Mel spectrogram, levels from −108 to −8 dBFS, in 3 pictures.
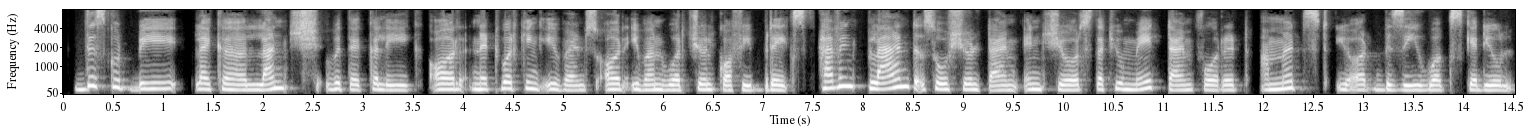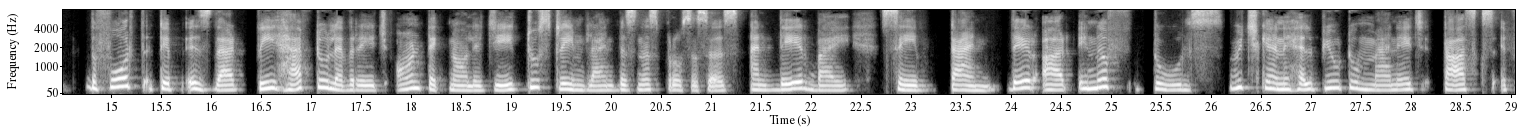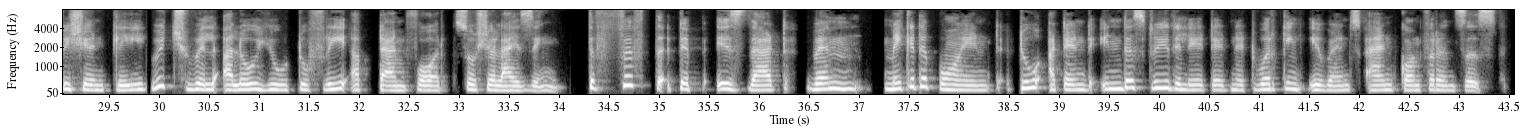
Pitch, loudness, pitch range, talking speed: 190 Hz, -13 LUFS, 175-215 Hz, 125 wpm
